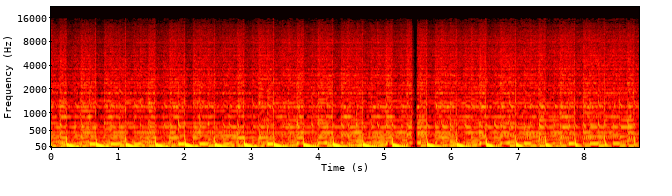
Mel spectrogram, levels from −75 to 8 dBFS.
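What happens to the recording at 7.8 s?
Nothing goes wrong at 7.8 s; the audio plays through that moment intact, with no dropout, click or other disturbance.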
